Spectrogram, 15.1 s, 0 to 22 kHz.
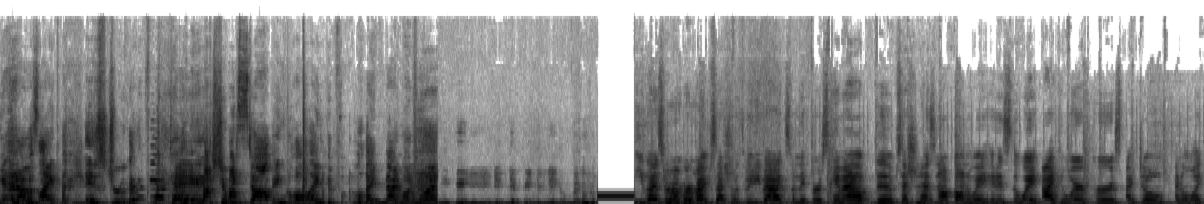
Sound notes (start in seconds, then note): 7.4 beep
